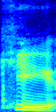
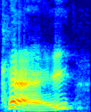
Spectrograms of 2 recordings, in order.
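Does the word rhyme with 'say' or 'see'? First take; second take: see; say. First: The word rhymes with 'see'. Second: The word rhymes with 'say'.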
